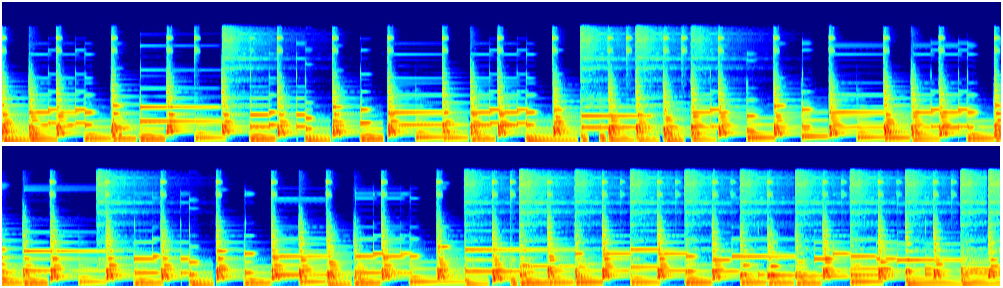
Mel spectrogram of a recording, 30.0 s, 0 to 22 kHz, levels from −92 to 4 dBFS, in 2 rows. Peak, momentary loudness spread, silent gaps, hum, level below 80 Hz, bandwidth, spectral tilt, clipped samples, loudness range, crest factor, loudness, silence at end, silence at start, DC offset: 0 dBFS; 5 LU; none; none; -30 dBFS; 12 kHz; -6 dB/octave; under 0.1%; 1 LU; 20 dB; -21 LUFS; 0 s; 0 s; under 0.1%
